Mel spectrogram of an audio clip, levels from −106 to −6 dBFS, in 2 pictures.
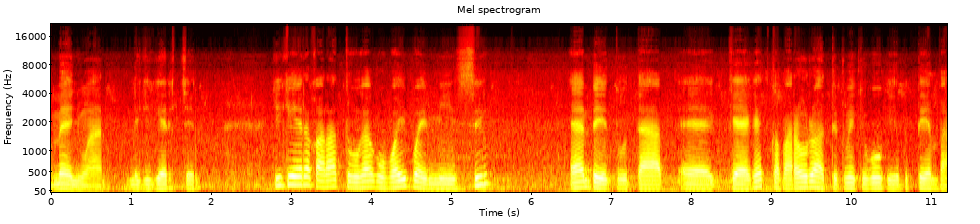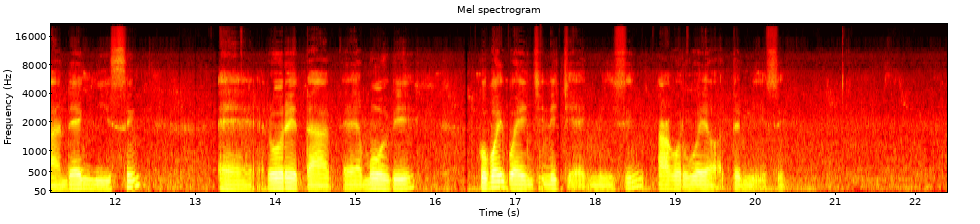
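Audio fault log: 12.2 s: short concealed packet loss. About 10 ms of audio arrived too late, and the decoder bridged the hole by extending the preceding sound, leaving a brief smear.
12.80–13.58 s: repeated packet loss (robotic sound). Seven small gaps, the longest 14 ms, were each patched by continuing the last sound, giving choppy speech with pieces missing.
16.37–17.61 s: repeated packet loss (robotic sound). Eight gaps up to 32 ms concealed about 13% of this stretch, so the speech turns choppier than before.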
